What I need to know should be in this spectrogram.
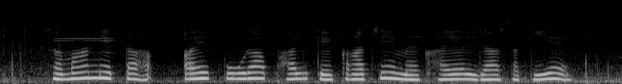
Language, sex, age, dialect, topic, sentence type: Maithili, female, 56-60, Eastern / Thethi, agriculture, statement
